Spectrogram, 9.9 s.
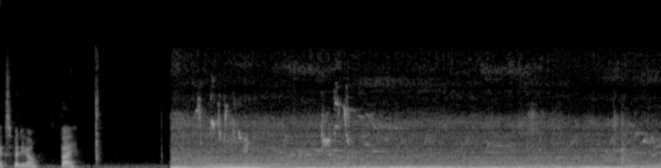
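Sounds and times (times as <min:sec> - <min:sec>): bird chirps: 0:02.8 - 0:09.9.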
